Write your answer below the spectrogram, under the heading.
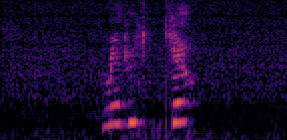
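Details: Pet cat calling its people to be lifted down even though it can get down by itself, a spoiled, attention-seeking plea: two short mid-pitched meows in quick succession, the second slightly rising, in a quiet indoor room.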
